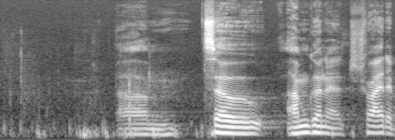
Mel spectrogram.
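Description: A man speaks calmly into a microphone, close by and loud.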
